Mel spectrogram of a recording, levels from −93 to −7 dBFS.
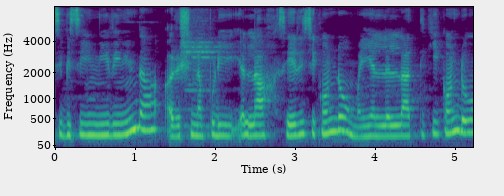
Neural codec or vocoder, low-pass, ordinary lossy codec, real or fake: none; none; none; real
